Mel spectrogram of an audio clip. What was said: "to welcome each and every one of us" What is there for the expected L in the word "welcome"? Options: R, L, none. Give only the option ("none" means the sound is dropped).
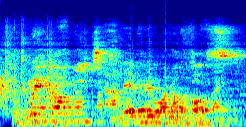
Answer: none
